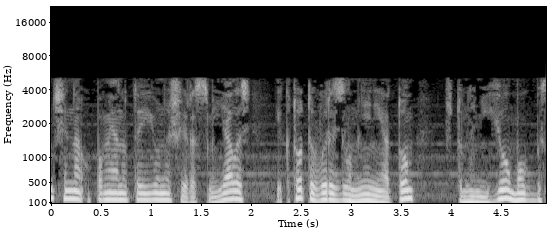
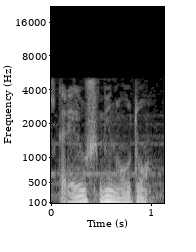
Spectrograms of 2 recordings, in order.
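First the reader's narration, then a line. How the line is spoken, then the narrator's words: Grumble. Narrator (Russian): буркнул Велес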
